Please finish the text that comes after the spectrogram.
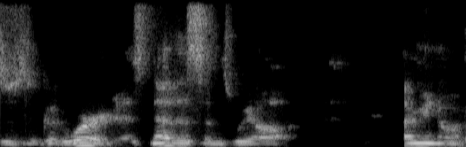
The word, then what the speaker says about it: netizens: But netizens is a good word. As netizens, I don't even know if I'm saying that right, but as netizens, it rhymes with citizens.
